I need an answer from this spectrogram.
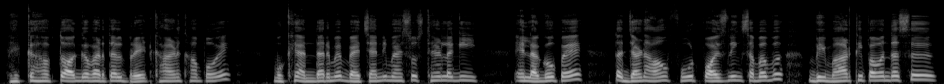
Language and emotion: Sindhi, fearful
